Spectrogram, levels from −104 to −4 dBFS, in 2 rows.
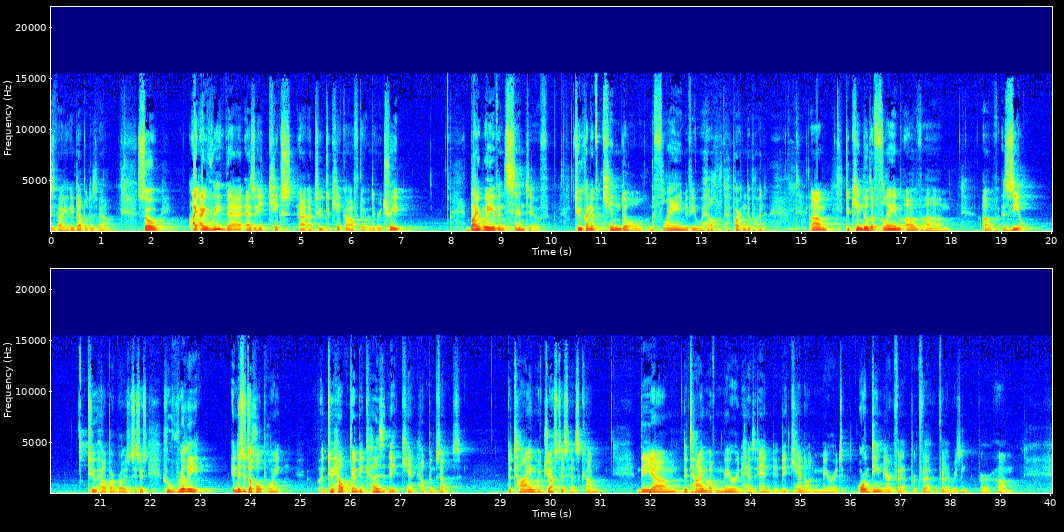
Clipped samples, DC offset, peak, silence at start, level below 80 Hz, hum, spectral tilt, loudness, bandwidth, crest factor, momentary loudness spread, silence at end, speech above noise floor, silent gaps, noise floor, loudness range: under 0.1%; under 0.1%; -6 dBFS; 0 s; -56 dBFS; none; -6 dB/octave; -26 LUFS; 15.5 kHz; 22 dB; 19 LU; 0.75 s; 32 dB; none; -58 dBFS; 7 LU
